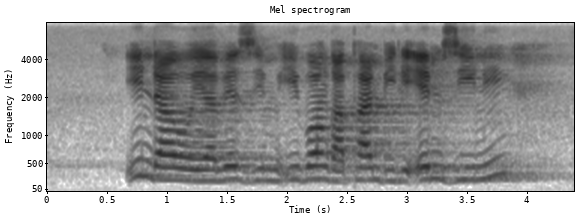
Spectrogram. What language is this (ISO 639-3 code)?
nbl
